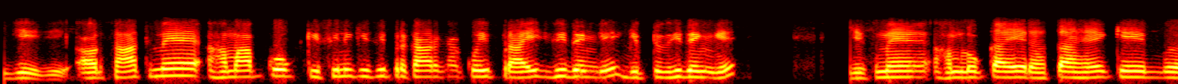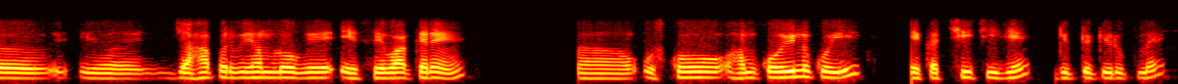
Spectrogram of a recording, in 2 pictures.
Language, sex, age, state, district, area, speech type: Hindi, male, 30-45, Uttar Pradesh, Mirzapur, rural, conversation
